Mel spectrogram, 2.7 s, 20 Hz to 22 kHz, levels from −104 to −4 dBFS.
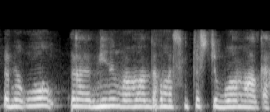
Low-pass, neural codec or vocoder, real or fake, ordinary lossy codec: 7.2 kHz; codec, 24 kHz, 1.5 kbps, HILCodec; fake; MP3, 48 kbps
